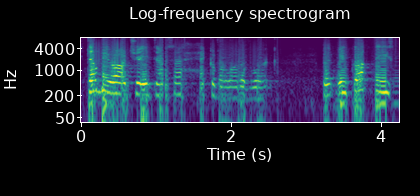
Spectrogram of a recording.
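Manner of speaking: ordinary talk, nothing marked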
